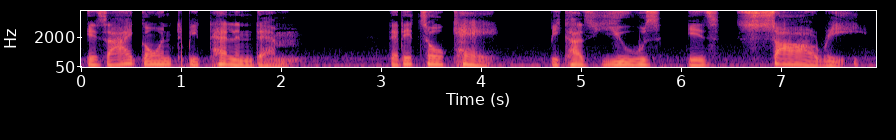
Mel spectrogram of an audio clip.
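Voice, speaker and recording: A man's voice: on the low side, animated, a little mellow, a little hiss or hum. A man voicing a stern, civilized goblin king who speaks in odd broken grammar, like a menacing judge in a fantasy roleplay audio drama. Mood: mocking, grave. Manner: broken, unusual grammar with drawn-out questioning.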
